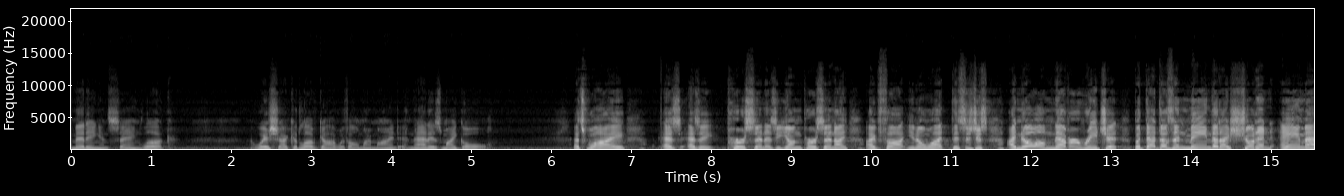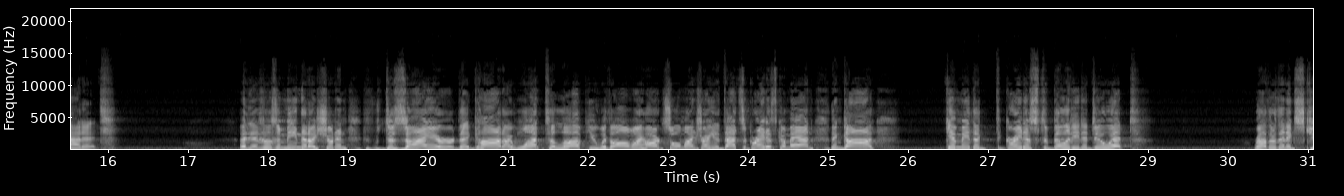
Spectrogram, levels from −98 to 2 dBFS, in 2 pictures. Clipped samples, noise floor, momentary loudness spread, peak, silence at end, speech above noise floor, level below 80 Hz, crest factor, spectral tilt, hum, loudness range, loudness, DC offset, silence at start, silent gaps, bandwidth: under 0.1%; -72 dBFS; 16 LU; -14 dBFS; 0 s; 38 dB; -86 dBFS; 22 dB; -3 dB/octave; none; 13 LU; -33 LUFS; under 0.1%; 0 s; none; 13.5 kHz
